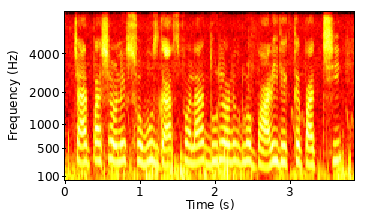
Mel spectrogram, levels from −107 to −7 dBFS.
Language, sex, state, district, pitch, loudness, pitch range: Bengali, female, West Bengal, Cooch Behar, 290 Hz, -16 LUFS, 280-295 Hz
